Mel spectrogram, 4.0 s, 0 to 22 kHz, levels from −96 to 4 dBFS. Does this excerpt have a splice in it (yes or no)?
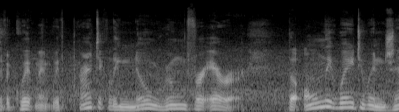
yes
